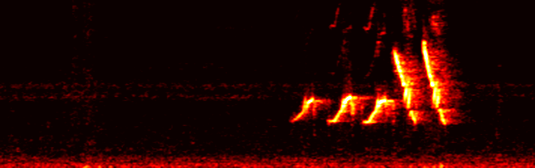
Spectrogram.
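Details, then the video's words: Captive Double-collared Seedeater of the tuí-tuí song style, a male recorded with a female calling, used to warm up other males: a quick burst of five rising, slurred whistles over about one second, with a steady high tone behind it. "COLEIRO TUÍ-TUÍ E FÊMEA CHAMANDO PARA ESQUENTAR COLEIRO TUÍ-TUÍ"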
